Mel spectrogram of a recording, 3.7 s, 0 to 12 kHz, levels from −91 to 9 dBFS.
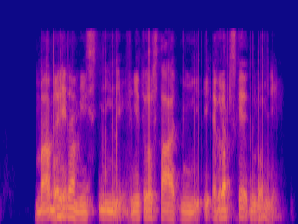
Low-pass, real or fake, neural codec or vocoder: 7.2 kHz; fake; codec, 16 kHz, 2 kbps, FreqCodec, larger model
